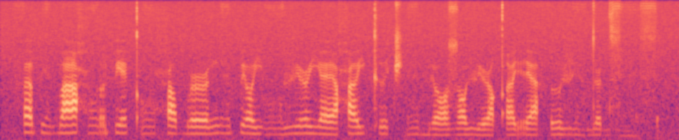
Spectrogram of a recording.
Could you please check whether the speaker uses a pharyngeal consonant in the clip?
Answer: yes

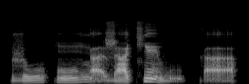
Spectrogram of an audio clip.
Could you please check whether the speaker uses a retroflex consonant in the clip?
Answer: yes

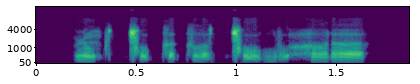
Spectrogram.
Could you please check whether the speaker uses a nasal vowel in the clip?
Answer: yes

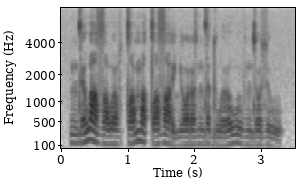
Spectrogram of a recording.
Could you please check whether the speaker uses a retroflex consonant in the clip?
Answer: no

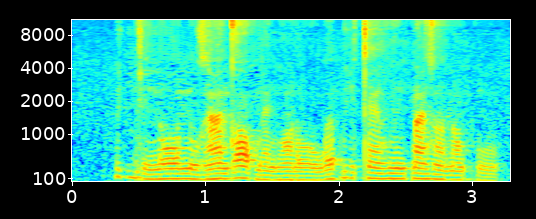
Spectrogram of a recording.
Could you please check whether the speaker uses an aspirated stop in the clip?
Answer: no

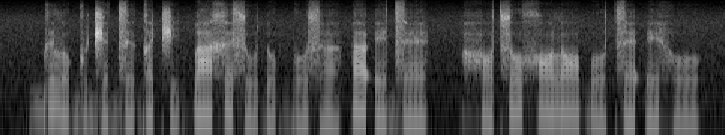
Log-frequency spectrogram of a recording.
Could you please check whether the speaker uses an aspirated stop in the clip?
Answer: no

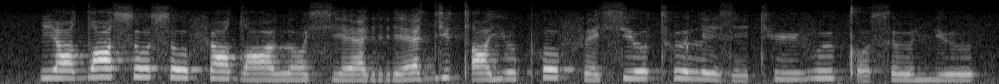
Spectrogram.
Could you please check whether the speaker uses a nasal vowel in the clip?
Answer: no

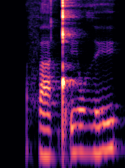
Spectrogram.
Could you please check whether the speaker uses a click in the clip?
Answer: yes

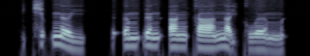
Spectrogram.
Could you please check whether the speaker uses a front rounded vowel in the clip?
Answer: no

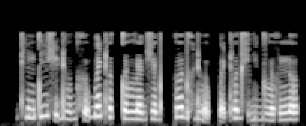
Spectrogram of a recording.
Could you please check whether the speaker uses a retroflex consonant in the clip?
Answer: yes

